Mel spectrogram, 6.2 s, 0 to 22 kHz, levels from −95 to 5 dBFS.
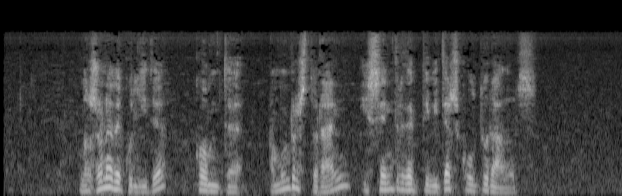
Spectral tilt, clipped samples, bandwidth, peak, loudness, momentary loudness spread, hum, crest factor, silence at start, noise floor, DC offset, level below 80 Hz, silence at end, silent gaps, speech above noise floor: -3.5 dB/octave; under 0.1%; 11.5 kHz; -6 dBFS; -26 LUFS; 12 LU; none; 22 dB; 0.8 s; -57 dBFS; under 0.1%; -56 dBFS; 0.85 s; none; 30 dB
